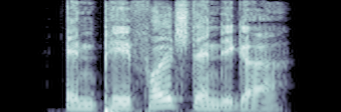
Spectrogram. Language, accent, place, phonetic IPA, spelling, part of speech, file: German, Germany, Berlin, [ɛnˈpeːˌfɔlʃtɛndɪɡɐ], NP-vollständiger, adjective, De-NP-vollständiger.ogg
- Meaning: inflection of NP-vollständig: 1. strong/mixed nominative masculine singular 2. strong genitive/dative feminine singular 3. strong genitive plural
